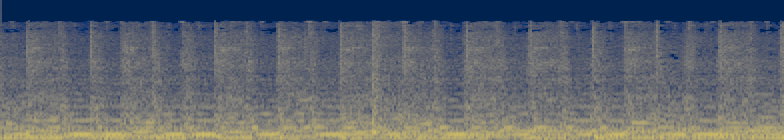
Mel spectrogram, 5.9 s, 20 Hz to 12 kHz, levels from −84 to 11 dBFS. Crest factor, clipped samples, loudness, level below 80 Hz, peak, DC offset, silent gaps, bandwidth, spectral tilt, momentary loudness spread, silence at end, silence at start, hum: 12 dB; under 0.1%; -14 LUFS; -26 dBFS; -2 dBFS; 2%; none; 7.4 kHz; -7 dB/octave; 2 LU; 0 s; 0 s; none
